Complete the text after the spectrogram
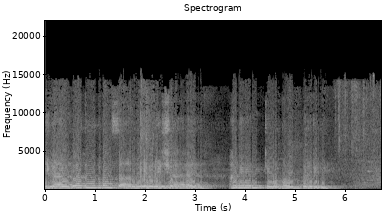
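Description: A woman sings through a microphone and loudspeaker.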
